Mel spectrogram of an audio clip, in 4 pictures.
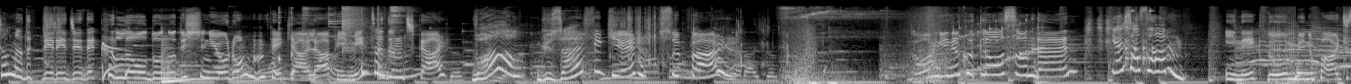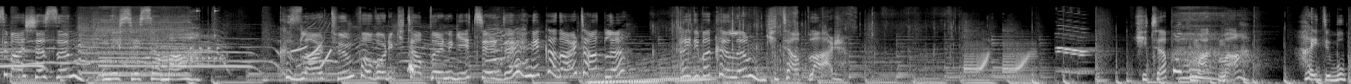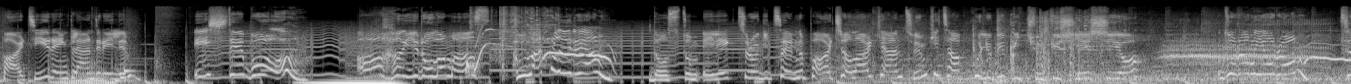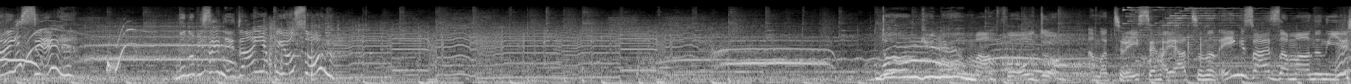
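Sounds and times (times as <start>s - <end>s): light comedic music: 0.0s - 54.0s
rising cartoon glide effect: 1.6s - 2.2s
rock electric guitar: 43.0s - 49.6s.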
